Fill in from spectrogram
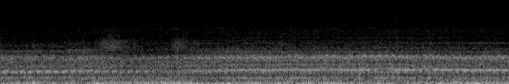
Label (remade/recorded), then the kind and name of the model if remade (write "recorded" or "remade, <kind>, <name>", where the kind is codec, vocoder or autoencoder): remade, vocoder, BigVGAN v2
